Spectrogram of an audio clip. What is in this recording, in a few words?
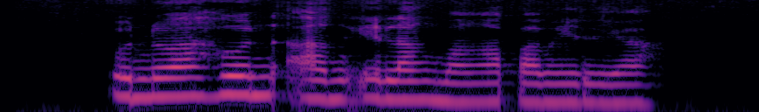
Cebuano; prioritize their families - unahon ang ilang mga pamilya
